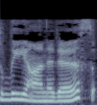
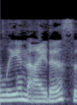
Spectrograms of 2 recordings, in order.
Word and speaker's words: Leonidas: A king named Leonidas, or Leonidas, as the movie, as they pronounce it in the movie,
